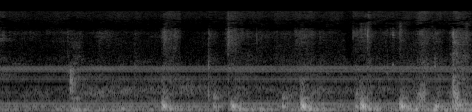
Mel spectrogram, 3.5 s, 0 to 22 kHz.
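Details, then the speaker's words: BMW E60 worn inner steering tie rod knocking: dull irregular metallic knocks, about two a second, as the loose rod is rocked forward and back by hand with the tie rod end removed; visible play. "jak stuka stuka drążek i też będzie widać tutaj będzie widać luz na tym drążku"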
